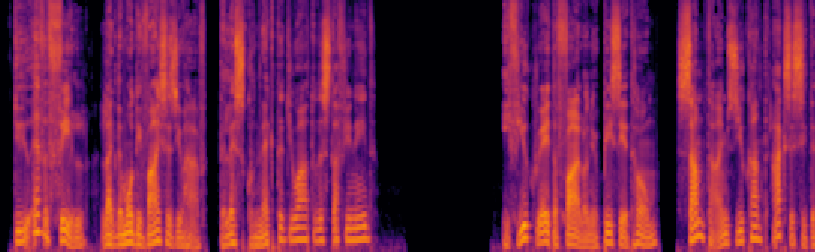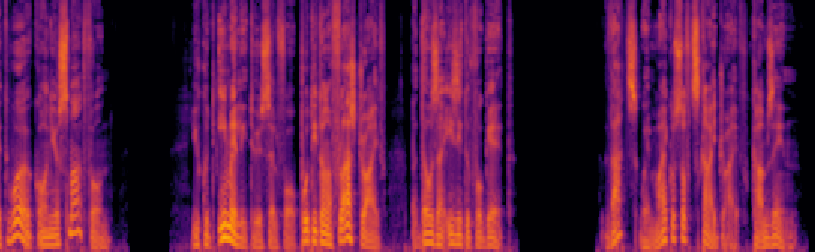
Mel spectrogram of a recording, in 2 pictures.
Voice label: male hebrew voice over talent english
